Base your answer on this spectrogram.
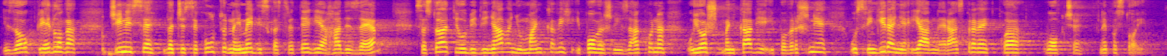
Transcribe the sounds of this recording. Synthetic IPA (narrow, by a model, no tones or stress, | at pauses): izo̞ʋo̞ɡpɾje̞ːd̪lˠo̞ɡa | t͡ʃinise̞d̪at͡ɕe̞se̞kulˠt̪uɾnaime̞ːd̪ijskast̪ɾat̪e̞ɡijaɦad̪e̞ze̞a | sast̪o̞jat̪iuobje̞d̪iɲaːʋaɲumaɲkaʋixipo̞ʋr̩ʃniɣzaːko̞na | ujo̞ʃmaɲkaʋije̞ʔipo̞ʋr̩ʃnije̞ | usfiŋɡiːɾaɲe̞jaːʋne̞ɾaːspɾaʋe̞ko̞jauo̞pt͡ɕe̞ | ne̞po̞st̪o̰jḭ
